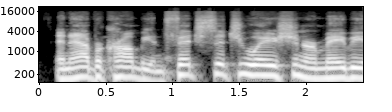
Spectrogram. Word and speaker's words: Abercrombie: No, I call it Amber. No, it's Abercrombie. And I just got corrected like 2 weeks ago.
